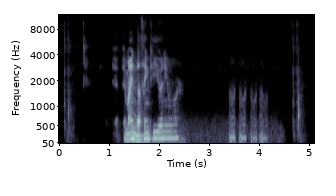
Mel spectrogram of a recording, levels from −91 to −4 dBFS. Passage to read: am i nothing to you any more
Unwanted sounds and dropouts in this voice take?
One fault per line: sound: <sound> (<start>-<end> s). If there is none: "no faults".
sound: laugh (3.4-4.2 s)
